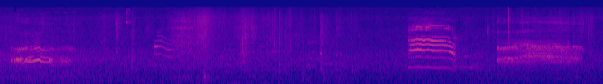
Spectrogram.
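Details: Two stray cats in poor health, one clearly sick and barely vocal, make weird meows: four calls over twelve seconds, two hoarse and raspy, two clearer with a bending, wavering pitch, and faint background noise between them.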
